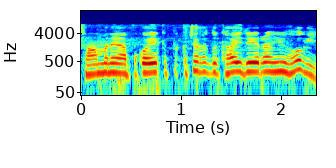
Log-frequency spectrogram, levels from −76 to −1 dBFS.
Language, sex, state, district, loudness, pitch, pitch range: Hindi, male, Punjab, Fazilka, -14 LUFS, 215 Hz, 205-230 Hz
